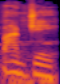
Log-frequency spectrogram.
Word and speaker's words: Badguy: Dominic, Badguy? Fozzie Bear couldn't believe that was really the tour manager's name. Dominic corrected him. It's pronounced Badguy. It's French. It means good man.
